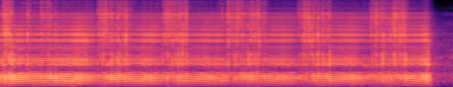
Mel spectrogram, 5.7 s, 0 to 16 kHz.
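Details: ArcCaptain MIG 205 MP on pulse MIG at 20 V, 87 A, 360 in/min wire speed: harsh droning buzz wavering about once a second, then cuts off; voltage too low, arc runs cold, later smoothing to a hum at 22 V.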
